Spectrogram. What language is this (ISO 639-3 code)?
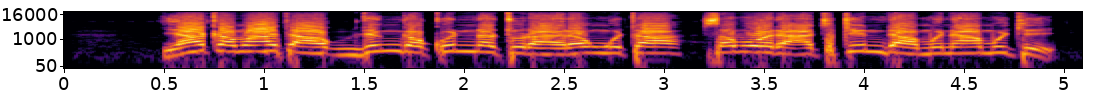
hau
